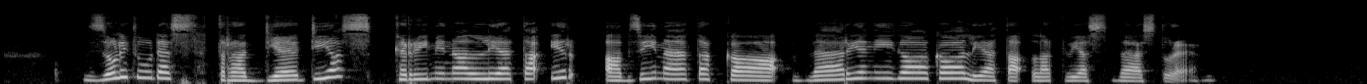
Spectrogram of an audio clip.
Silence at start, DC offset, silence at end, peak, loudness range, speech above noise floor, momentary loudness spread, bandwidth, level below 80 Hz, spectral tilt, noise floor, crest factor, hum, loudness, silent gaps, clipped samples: 0.85 s; under 0.1%; 1.55 s; -2 dBFS; 4 LU; 47 dB; 9 LU; 11.5 kHz; -56 dBFS; -4.5 dB/octave; -67 dBFS; 18 dB; none; -20 LUFS; none; under 0.1%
